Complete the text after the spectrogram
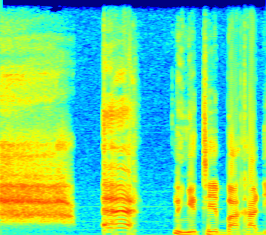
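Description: A middle-aged man speaks with animation, close by.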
